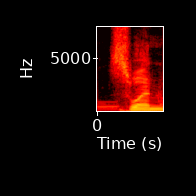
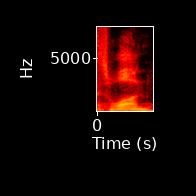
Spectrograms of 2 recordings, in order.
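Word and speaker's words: Siuan: The Swen was. Did I say her name right? Amlin Swan. Yeah. Swan.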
